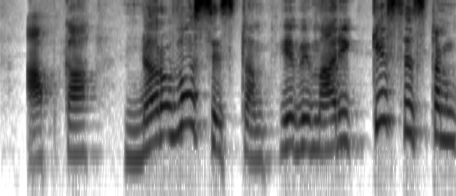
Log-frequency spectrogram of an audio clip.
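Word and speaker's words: tsetse: सी सी फ्लाई लिखा जाता है टी से। प्रोनाउंस करते हैं एस से।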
